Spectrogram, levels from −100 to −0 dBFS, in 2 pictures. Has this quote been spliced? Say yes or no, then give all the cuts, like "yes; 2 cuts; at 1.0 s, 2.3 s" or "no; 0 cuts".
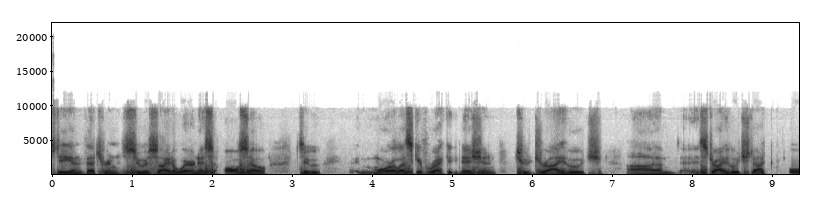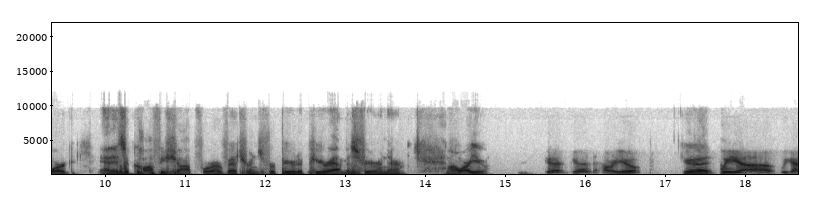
yes; 2 cuts; at 14.3 s, 17.7 s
